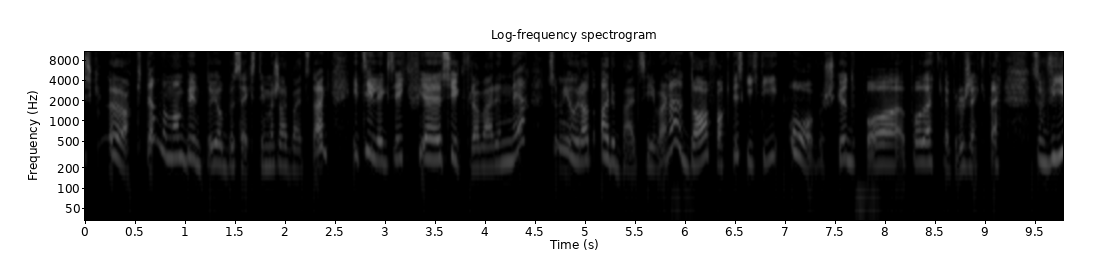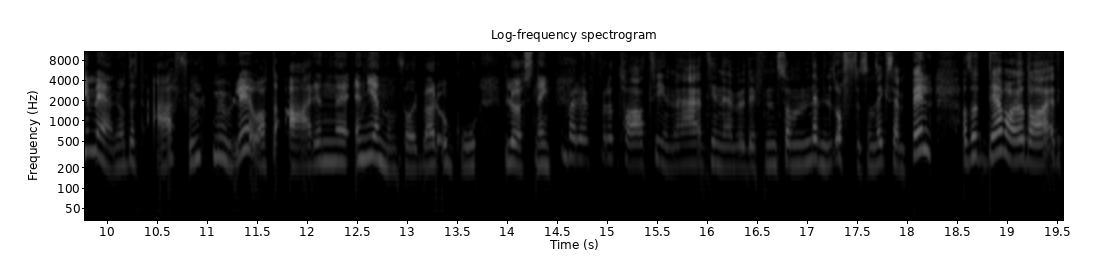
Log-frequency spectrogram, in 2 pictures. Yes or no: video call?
no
